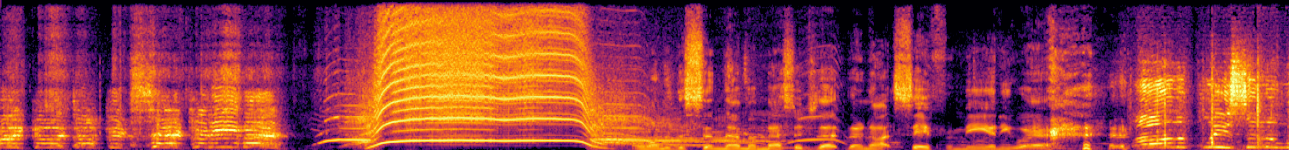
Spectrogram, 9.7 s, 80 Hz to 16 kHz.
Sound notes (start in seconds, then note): 2.4 crowd cheering; 7.8 chuckles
